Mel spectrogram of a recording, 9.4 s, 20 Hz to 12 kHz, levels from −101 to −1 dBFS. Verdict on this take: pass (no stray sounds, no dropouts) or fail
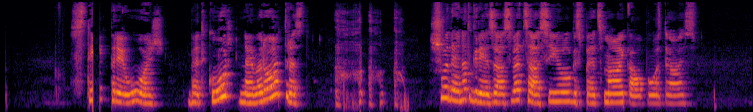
fail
